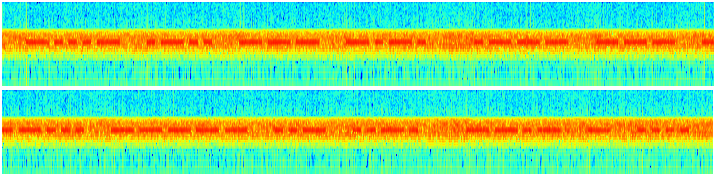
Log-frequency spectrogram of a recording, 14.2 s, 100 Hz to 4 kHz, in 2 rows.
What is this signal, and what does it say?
Morse code, heard as a keyed tone, about 17 wpm, 690 Hz, with radio noise. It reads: <BT>LOC JO70UF QTH
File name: WebSDR records / OK0EV websdr recording 1854.0kHz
